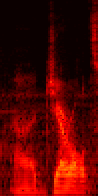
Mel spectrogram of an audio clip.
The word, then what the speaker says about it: Geralt: I remember there was one clip I saw somewhere which was like, they asked Geralt's voice actor. Geralt, or was it Geralt? It was a hard G.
